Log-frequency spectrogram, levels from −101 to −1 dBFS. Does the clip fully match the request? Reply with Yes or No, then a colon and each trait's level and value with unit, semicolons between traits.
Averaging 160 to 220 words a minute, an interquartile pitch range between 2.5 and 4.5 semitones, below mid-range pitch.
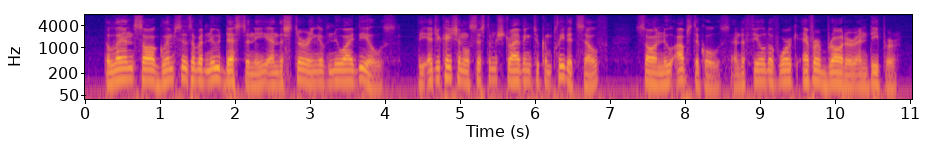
Yes: average, 180 wpm; average, 3.5 semitones; low, 115 Hz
